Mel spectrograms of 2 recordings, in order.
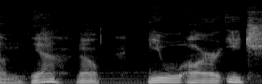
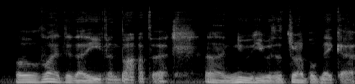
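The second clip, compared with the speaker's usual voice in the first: mumbling quietly to oneself. Voicing an older goblin who tips a bucket in the cell: mumbling to himself. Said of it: "mumbling to himself".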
